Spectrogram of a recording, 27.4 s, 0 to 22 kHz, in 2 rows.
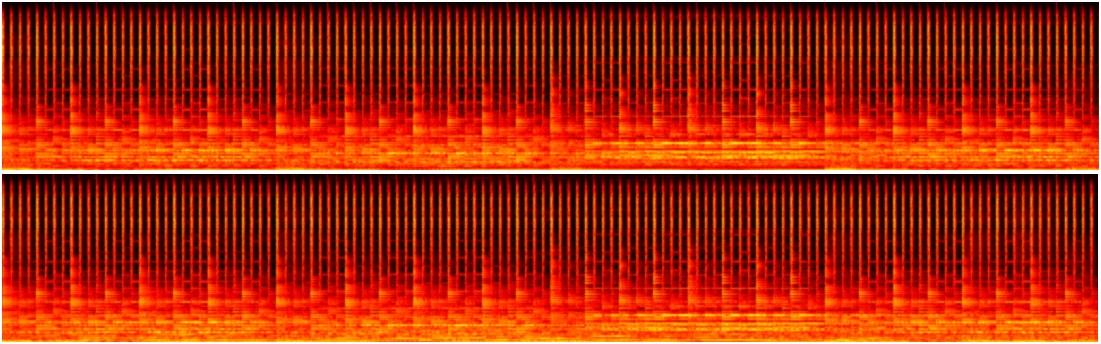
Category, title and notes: Music > Multiple instruments
Intense Rush Loop 2 (16 Bars)
A lot of effort and time goes into making these sounds. 16 bars long at 140bpm, starting in D major. I was thinking of someone experiencing joy as they soar through the air in a glider or some other flying machine. Or maybe it's best used for when a character becomes invincible in a platformer?
140-bpm-16-bar-loop, 140bpm-loop, 16-bar-loop, audio-loop, clean-loop, d-major-loop, exhilirating-loop, exihilirating, exihiliration, intense-loop, musical-loop, music-loop, muted-guitar-loop, silver-illusionst-music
